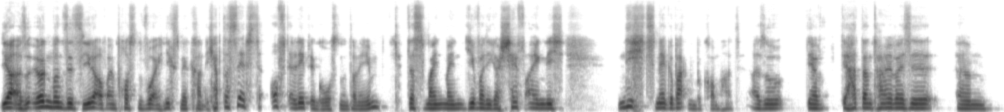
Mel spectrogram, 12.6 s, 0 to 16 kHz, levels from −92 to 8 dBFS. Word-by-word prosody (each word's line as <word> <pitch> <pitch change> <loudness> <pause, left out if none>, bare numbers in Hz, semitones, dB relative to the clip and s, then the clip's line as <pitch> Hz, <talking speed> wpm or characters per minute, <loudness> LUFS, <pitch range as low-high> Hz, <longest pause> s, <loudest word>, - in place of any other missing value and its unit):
Ja, 155 +1 +9
also, 135 +5 +2
irgendwann 170 0 +6
sitzt 145 -5 +1
jeder 150 +5 +6
auf 140 -1 0
einem 135 -1 -3
Posten, 125 -2 -4
wo 140 - 0
er - - -1
eigentlich - - -8
nix 150 -2 -4
mehr 120 - -2
kann. 115 -2 -7
Ich 105 - -5
habe 145 - -1
das 170 -1 -3
selbst 235 -4 -2
oft 195 0 -4
erlebt 155 +2 0
in 125 -3 -4
großen 110 +2 -6
Unternehmen, 120 +12 -4 0.2
dass 145 -1 -1
mein 135 0 +3
mein 130 0 0
jeweiliger 135 -2 +1
Chef 170 -1 +2
eigentlich 140 -2 0 0.7
nichts 180 +1 0
mehr 150 0 +1
gebacken 150 -5 -1
bekommen 115 -1 -12
hat. 120 +1 -17
Also, 135 0 -3 0.3
der 135 -2 0 0.2
der - - +2
hat 145 +1 -1
dann 150 -2 +3
teilweise, 145 0 +1 0.3
ähm, 125 -2 -3
140 Hz, 195 wpm, -24 LUFS, 125-150 Hz, 0.7 s, Ja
